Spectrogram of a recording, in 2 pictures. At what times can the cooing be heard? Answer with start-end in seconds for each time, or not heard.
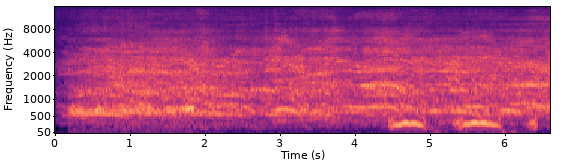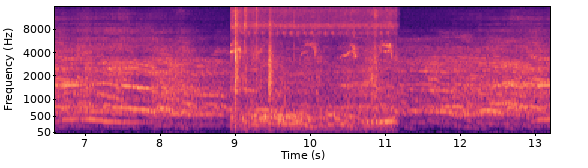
0.1-1.9, 4.4-6.5, 8.9-11.2.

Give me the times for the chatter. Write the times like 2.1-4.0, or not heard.
0.0-13.1.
